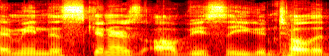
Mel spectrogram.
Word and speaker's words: Skinner: the back silent y you don't pronounce the J when you say his name just Skinner Skinner just it's just Skinner yeah you don't say J Skinner unlike the Joseph Brothers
